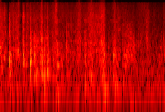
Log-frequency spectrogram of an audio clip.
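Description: Rustling and light clicking of a gift box being opened and unpacked by hand.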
